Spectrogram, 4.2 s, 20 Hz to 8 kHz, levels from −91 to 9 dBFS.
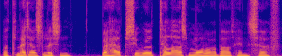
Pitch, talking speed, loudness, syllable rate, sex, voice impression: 150 Hz, 170 wpm, -17 LUFS, 4.4 syllables/s, male, masculine, middle-aged, slightly powerful, slightly halting, intellectual, calm, mature, wild, lively, strict, sharp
